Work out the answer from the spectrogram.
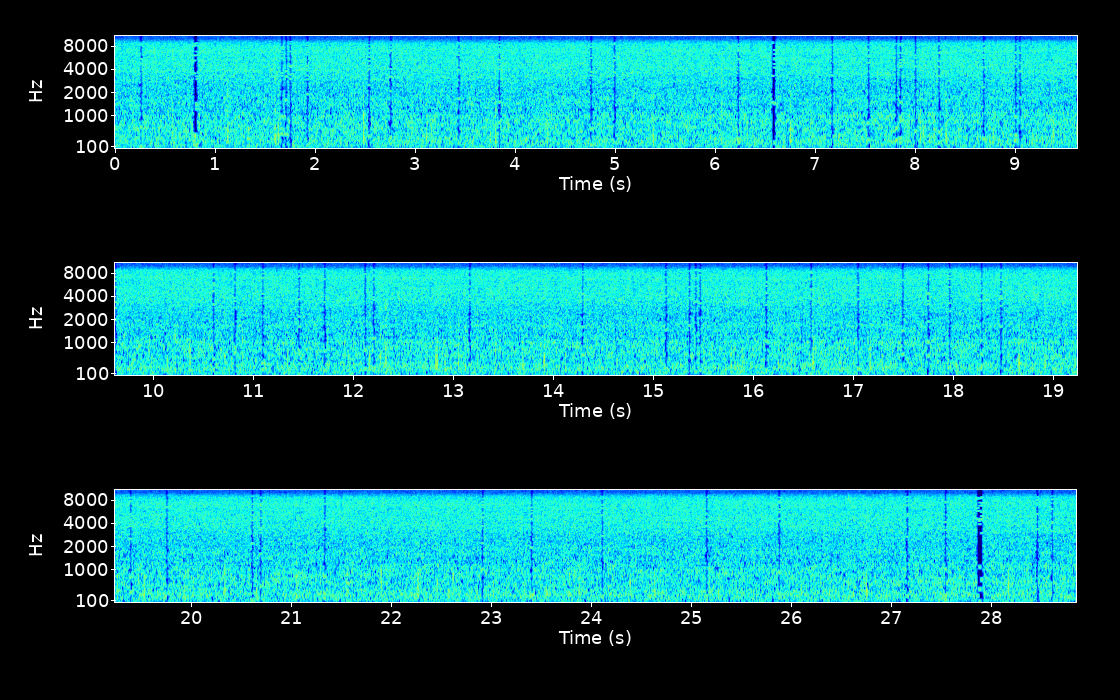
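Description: Heavy downpour: a steady, unbroken hiss of rain pouring onto a flooded paved path and the water running over it.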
